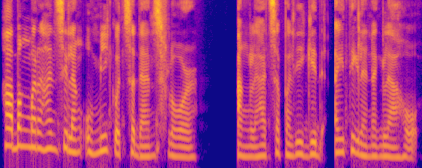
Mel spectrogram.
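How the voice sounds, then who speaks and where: A woman with a Filipino accent narrates a scripted dramatic love story in a measured, expressive way. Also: sits low, no echo, clean studio sound. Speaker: narrator of romance stories.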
